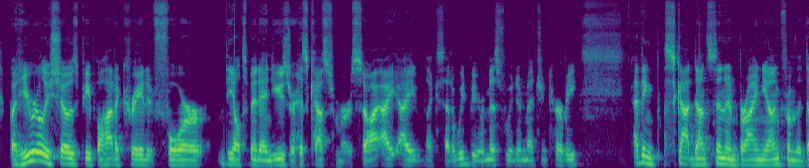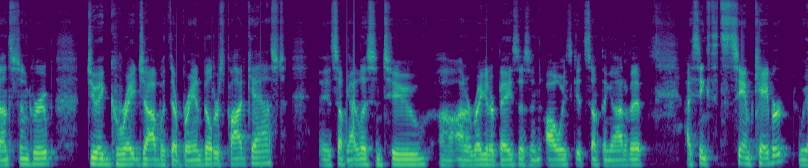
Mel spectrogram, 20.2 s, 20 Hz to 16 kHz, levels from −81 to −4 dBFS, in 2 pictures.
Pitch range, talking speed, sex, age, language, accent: 105-125 Hz, 215 wpm, male, 40-59, English, American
